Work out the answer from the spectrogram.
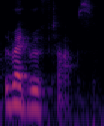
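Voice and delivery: usual speaking voice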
